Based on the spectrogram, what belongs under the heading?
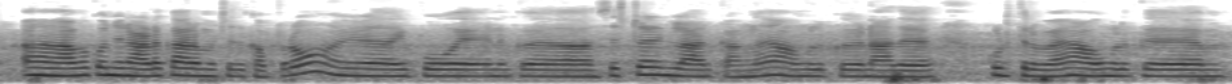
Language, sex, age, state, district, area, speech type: Tamil, female, 45-60, Tamil Nadu, Mayiladuthurai, urban, spontaneous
